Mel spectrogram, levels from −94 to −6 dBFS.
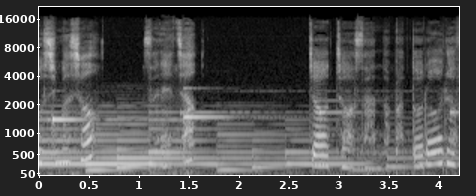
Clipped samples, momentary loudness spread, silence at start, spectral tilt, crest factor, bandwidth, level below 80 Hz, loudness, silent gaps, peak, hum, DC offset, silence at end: under 0.1%; 16 LU; 0 s; -3 dB/octave; 22 dB; 17.5 kHz; -56 dBFS; -26 LUFS; none; -6 dBFS; none; under 0.1%; 0 s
